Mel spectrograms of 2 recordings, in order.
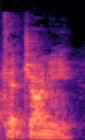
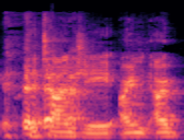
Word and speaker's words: Ketanji: Did I say it right? Yeah. Not Ketjani. I like Ketjani. Ketanji, our new and best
